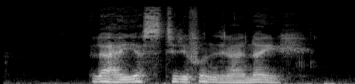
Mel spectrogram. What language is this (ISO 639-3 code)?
kab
